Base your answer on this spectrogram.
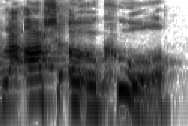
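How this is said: The letters are named with French letter sounds. "if you speak French, you know that the letters sound different"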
